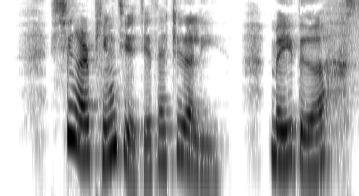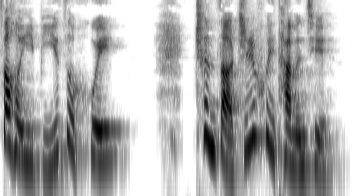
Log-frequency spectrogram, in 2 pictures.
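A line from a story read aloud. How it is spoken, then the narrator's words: Playful laugh. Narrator (Chinese): 秋文听了伸了伸舌头笑道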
